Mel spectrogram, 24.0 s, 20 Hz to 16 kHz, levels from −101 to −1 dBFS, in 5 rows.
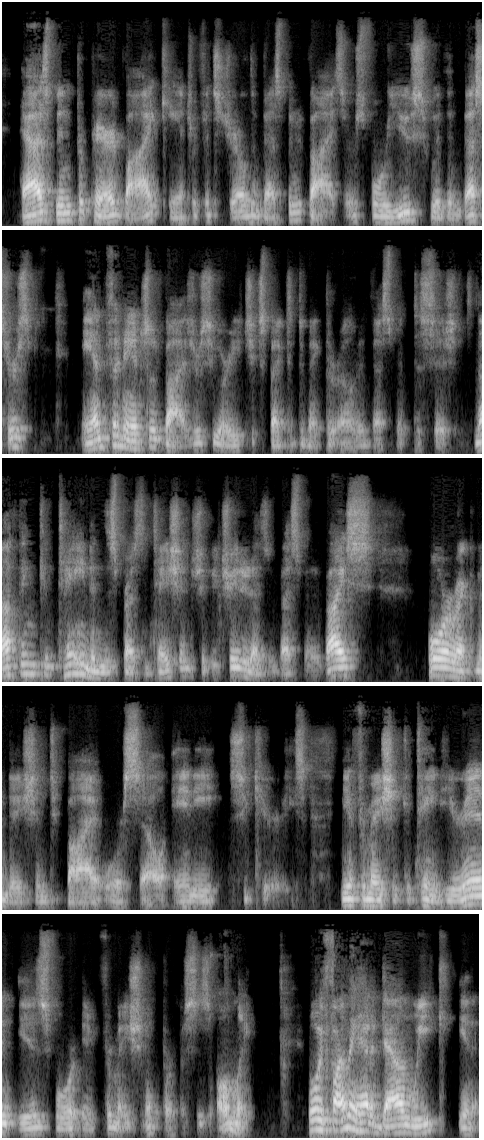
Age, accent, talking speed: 50-69, American, 155 wpm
